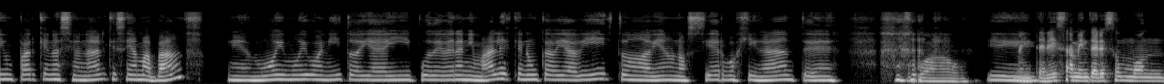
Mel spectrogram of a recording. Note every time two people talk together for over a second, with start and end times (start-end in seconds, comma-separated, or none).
none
